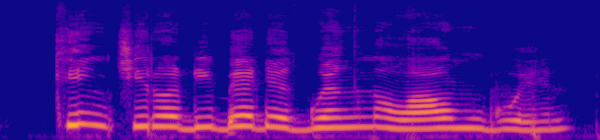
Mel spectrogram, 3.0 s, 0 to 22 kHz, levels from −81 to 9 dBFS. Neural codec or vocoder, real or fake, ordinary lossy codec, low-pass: codec, 44.1 kHz, 7.8 kbps, Pupu-Codec; fake; none; none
